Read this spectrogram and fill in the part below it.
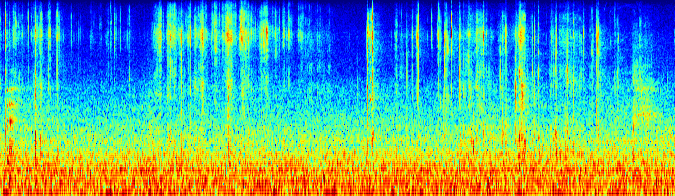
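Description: Packaging is peeled and unwrapped from a pre-made fiber optic cable, giving close, crisp crinkling and snipping sounds in irregular bursts over a steady low background.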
